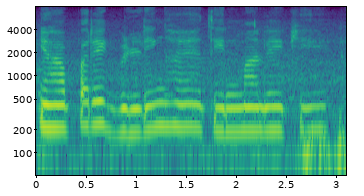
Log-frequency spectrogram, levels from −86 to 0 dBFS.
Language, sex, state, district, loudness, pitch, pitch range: Hindi, female, Maharashtra, Mumbai Suburban, -17 LUFS, 195 Hz, 185-215 Hz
